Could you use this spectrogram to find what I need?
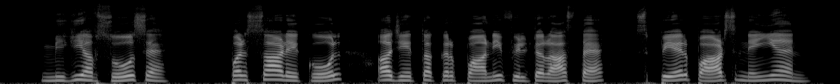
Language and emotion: Dogri, sad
